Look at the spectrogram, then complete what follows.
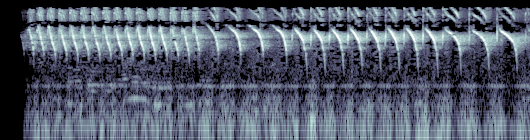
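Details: Canary song used in the morning as a lure to get young, stalled, stressed or post-moult canaries singing: rapid series of sharp, high, downward-sweeping chirps, about two per second, steady and loud throughout, with a faint low hum beneath.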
